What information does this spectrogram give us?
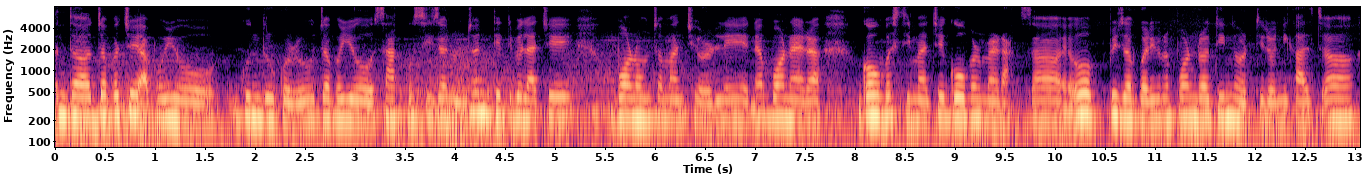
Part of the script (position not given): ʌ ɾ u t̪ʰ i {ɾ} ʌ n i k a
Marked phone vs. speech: correct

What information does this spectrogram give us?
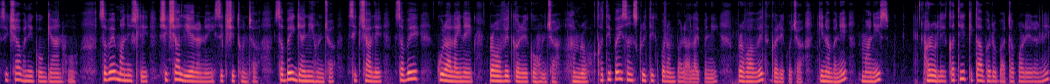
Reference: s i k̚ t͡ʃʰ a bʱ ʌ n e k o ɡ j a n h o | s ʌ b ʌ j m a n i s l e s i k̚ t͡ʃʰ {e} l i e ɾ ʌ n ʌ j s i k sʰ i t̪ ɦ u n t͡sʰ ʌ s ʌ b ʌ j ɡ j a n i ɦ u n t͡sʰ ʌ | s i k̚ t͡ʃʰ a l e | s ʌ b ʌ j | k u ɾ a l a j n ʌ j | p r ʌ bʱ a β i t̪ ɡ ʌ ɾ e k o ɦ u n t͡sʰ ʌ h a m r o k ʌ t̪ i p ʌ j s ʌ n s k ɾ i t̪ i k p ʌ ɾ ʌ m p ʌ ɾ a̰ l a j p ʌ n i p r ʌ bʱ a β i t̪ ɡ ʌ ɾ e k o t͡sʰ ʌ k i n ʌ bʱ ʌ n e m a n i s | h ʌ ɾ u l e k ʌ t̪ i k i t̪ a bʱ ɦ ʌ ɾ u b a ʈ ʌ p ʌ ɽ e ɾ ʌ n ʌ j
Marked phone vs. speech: incorrect: a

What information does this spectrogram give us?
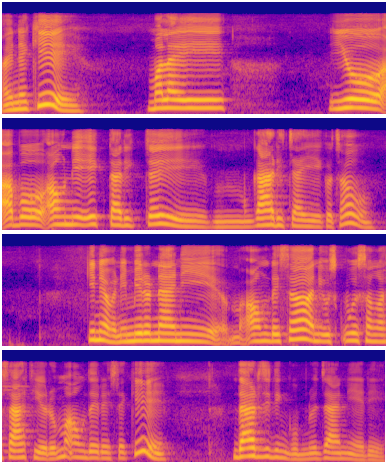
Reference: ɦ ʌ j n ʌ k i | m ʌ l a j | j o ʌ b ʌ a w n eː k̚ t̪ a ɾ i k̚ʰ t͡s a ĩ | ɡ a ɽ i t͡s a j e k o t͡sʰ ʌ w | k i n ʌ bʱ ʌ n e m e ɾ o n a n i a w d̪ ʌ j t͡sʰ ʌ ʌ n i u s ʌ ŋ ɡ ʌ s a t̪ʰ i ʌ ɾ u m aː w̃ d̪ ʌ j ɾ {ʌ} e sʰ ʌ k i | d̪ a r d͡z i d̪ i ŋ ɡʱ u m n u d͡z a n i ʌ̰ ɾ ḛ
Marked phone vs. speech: correct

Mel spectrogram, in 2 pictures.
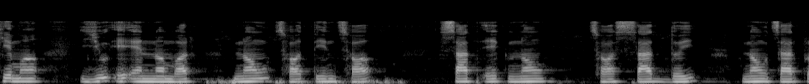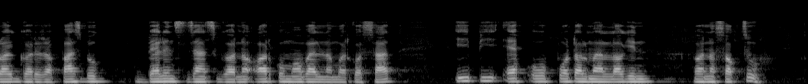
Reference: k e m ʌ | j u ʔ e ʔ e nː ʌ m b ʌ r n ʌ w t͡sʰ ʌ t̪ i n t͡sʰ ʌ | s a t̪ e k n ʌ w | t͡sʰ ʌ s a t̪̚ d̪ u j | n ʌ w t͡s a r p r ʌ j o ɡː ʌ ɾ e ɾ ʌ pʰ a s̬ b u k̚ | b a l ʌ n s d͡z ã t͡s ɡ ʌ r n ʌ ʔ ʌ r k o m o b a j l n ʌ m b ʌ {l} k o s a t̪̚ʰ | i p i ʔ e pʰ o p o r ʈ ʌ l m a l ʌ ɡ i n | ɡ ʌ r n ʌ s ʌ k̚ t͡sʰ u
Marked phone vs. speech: incorrect: r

